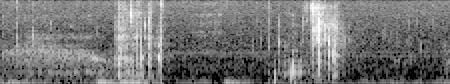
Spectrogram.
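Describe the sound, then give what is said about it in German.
Coffee being drunk, two short wet sipping and swallowing bursts separated by a pause, quiet over a low steady hum. “Ja, und ansonsten trinke ich mir einen Kaffee, weil ohne Kaffee läuft hier nichts.”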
